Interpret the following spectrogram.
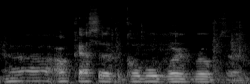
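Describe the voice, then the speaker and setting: A player in a tabletop game, speaking in a low-key, playful way. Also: brisk, mellow. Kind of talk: casual tabletop play. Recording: echoey room with noise.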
